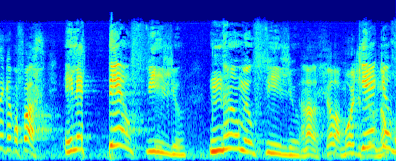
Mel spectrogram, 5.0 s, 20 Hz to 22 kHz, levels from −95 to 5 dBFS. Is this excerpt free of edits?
yes; 0 cuts

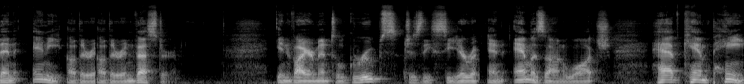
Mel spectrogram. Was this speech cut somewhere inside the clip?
yes; 3 cuts; at 0.9 s, 4.0 s, 4.8 s

